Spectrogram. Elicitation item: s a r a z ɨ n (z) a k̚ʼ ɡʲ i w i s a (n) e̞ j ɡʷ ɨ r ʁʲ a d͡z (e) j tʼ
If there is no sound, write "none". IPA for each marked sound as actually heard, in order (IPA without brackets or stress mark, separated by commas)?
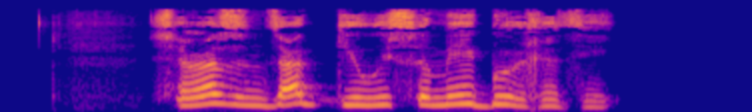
d͡z, m, e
